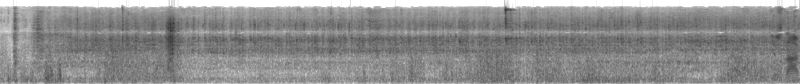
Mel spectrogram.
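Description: Outboard motor running as the boat moves off slowly towing a tube, a steady hum that builds a little partway through.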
